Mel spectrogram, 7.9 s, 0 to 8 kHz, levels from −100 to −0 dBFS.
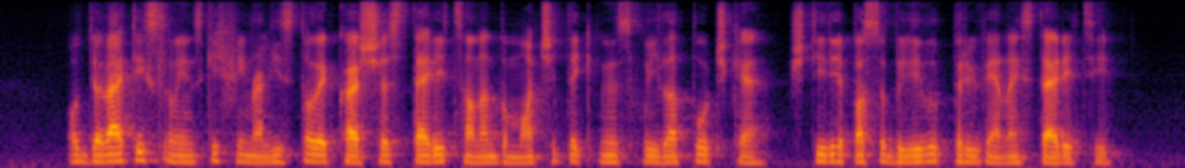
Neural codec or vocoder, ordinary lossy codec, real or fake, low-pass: codec, 16 kHz, 0.8 kbps, ZipCodec; none; fake; none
